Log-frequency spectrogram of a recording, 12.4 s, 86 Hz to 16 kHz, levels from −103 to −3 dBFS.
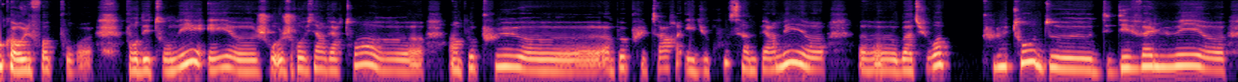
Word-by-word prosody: encore 185 -5 +7
une 185 - +3
fois, 195 +1 -6
pour, 175 - -10
heu, - - -10 0.4
pour 185 -1 +1
détourner 190 - +3
et: 210 +4 0
«Heu, 175 -1 0
je 180 - -2
re 355 - +4
je - - -5
reviens 200 0 -2
vers 190 -1 -5
toi, 260 -3 -1
heu, 180 -1 -3 0.4
un 185 - -4
peu 220 - -3
plus, 235 +1 0
heu, 180 - 0
un 190 - -5
peu 220 +3 -3
plus 215 - -13
tard» 210 +3 -10
et 185 -1 -3
du 180 +1 -12
coup, 300 - -9
ça 225 -10 -6
me 185 - -6
permet, 240 - +4
heu, 200 -2 -2 0.4
heu, 185 -1 -2
bah, 185 +1 0
tu 185 - -7
vois, 265 +3 +2 0.4
plutôt, 240 +8 +4
de 200 -4 +2
d 175 - -14
d'évaluer, 235 +5 +3
heu, 190 -2 -3
200 Hz, 195 wpm, -22 LUFS, 185-235 Hz, 0.4 s, encore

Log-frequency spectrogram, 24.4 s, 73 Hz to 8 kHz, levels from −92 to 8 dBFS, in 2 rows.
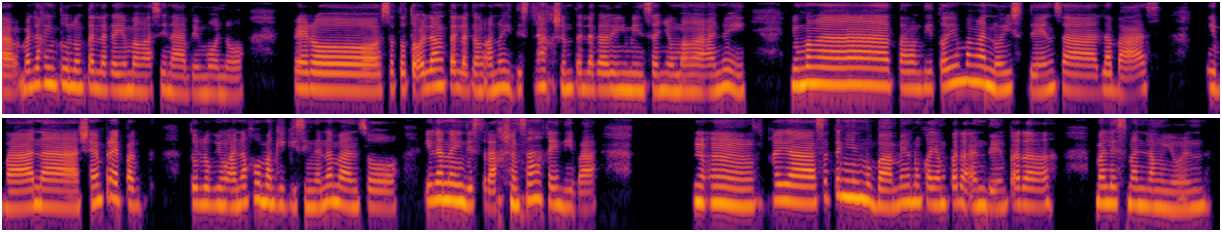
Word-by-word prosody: malaking 255 +3 0
tulong 240 -3 +1
talaga 215 -2 -4
'yong 200 0 -3
mga 190 -1 -4
sinabi 180 -4 -6
mo, 180 0 -7
'no? 170 0 -11 0.4
Pero 215 -2 +1 0.6
sa 215 +2 -4
totoo 210 -2 -2
lang 240 +2 +1
talagang 205 -2 -3
ano, 220 +3 -1
eh, 215 - -5
distraction 220 0 -4
talaga 210 -1 -2
rin 205 0 -1
minsan 200 0 -2
yung 195 -1 -3
mga 190 0 -3
ano, 225 +4 -1
eh, 200 -3 -5 0.5
yung 245 - +6
mga 265 0 +6 0.7
tawag 215 -1 -3
dito 220 +1 -6
yung 275 +4 +1
mga 280 -2 +3
noise 220 -1 0
din 200 +2 -5
sa 195 -4 -2
labas, 200 +1 -5 0.5
'di 215 - -3
ba, 190 0 +1
na 200 - +1
siyempre 260 +5 +1
'pag 215 -5 -4 0.5
tulog 220 -1 -1
'yong 210 -1 -1
anak 225 +5 -1
ko 265 - +2
magigising 210 -4 -1
na 195 - -4
naman. 205 -4 +1
So, 190 -2 -6 0.2
ilan 260 +2 +4
na 260 - +7
yung - - +7
distraction 210 +2 -1
sa 260 +5 +1
'kin, 225 -4 -3
'di 195 -1 -7
ba? 180 0 -4 1.0
Mm, 225 -3 +3 0.2
kaya 240 -3 +4
sa 285 +4 -6
tingin 290 -2 +6
mo 255 - +4
ba 200 -2 +1
meron 235 +1 +1
kayang 220 -2 -2
paraan 220 -2 -1
din 195 0 -6
para 210 0 -3 0.4
ma-less 225 0 +1
man 215 -1 0
lang 195 -2 -3
'yon? 185 +3 -6
210 Hz, 170 wpm, -21 LUFS, 195-230 Hz, 1.0 s, na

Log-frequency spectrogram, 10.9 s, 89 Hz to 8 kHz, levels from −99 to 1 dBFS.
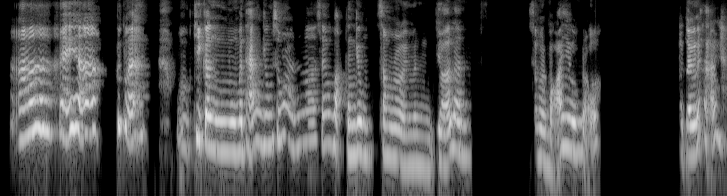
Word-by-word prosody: A! 345 -1 +2 0.4
Hay 370 +1 +4 0.2
ha, 380 +2 +5 0.3
tức 445 -1 0
là, 360 - +2 0.5
ờ, 265 - -14
chỉ 330 -1 +1
cần 250 -3 +4
m 240 0 +3
mình 245 0 +2
thả - - +1
con 300 -1 -7
giun 285 +1 -5
xuống 320 +3 -5
là 310 -6 -8 0.2
nó 160 - -9
sẽ 285 - -8
quặp 260 - -1
con 230 -1 -2
giun, 230 -2 0
xong 220 -3 -5
rồi 195 -4 -3
mình 180 -1 -11
giở 180 -2 -1
lên, 245 -2 -1 1.0
xong 215 0 -13
rồi 200 - -2
bỏ 170 +8 -3
vô 260 -3 +2
rổ. 275 +1 -7 1.2
Từ 230 - -14
từ 220 +1 +4
cái - - -2
thả 335 0 -5
ra. - - -8
250 Hz, 190 wpm, -22 LUFS, 220-320 Hz, 1.2 s, ha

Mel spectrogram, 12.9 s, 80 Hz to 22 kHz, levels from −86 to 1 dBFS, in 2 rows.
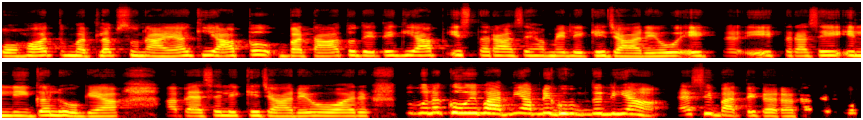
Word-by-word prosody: बहुत 225 +4 -1 0.2
मतलब 215 +1 -1
सुनाया 210 -2 +1
कि 250 - -1
"आप 235 - -2 0.3
बता 210 -1 +2
तो 250 - +1
देते 230 +1 -1
कि 245 +1 -2
आप 245 0 -6
इस 255 - -11
तरह 235 -1 0
से 235 +1 -7
हमें 215 -1 -3
लेके 215 +2 -2
जा 195 -3 +1
रहे 190 0 -1
हो। 205 +2 +1
एक 215 0 0
एक 235 -12 -3
तरह 215 -1 -3
से 240 - +3
इल्लीगल 230 0 +1
हो 225 -4 +2
गया। 195 +1 +1 0.4
आप 220 0 -7
ऐसे 210 +2 0
लेके 225 0 -1
जा 200 0 +1
रहे 200 +1 0
हो 210 -1 -1
और" 210 0 0 0.3
तो 365 - -14
बोला 390 +1 +1
"कोई 380 0 +6
बात 330 -3 +7
नहीं 355 +4 0
आपने 345 +2 +3
घूम 335 -3 +3
तो 345 - +2
लिया।" 320 -2 +4 0.3
ऐसी 345 - -2
बातें 225 0 0
कर 210 -1 -1
रहा 200 0 0
था 210 +1 -9
फिर 450 - -12
वो। 190 - -8
220 Hz, 225 wpm, -22 LUFS, 210-240 Hz, 0.4 s, बात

